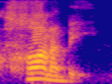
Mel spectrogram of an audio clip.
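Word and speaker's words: Honobia: That's the funny thing about Oklahoma, is words that look like they would be pronounced a specific way are very different in Oklahoma. The locals actually pronounce that Hanabi.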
